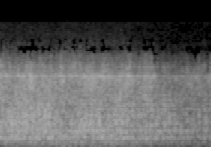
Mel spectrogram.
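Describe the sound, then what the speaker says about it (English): A military helicopter's rotor and engine roar loudly and steadily, close overhead above a house, with no voices. "we saw a helicopter fly right over their house"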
